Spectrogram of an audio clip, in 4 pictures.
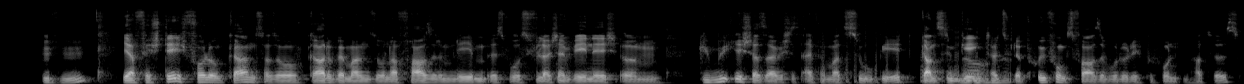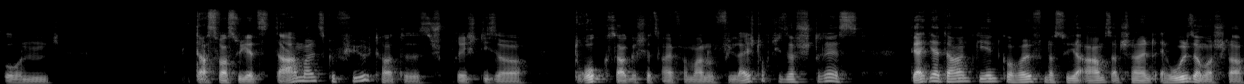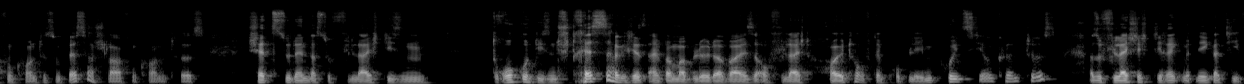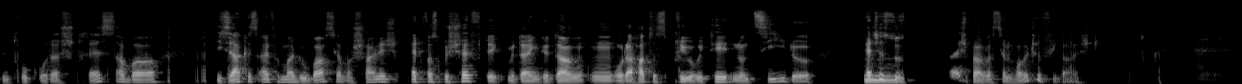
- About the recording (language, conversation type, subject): German, advice, Warum fällt es dir schwer, einen regelmäßigen Schlafrhythmus einzuhalten?
- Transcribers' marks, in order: other background noise; laughing while speaking: "Stress, sage ich jetzt einfach"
